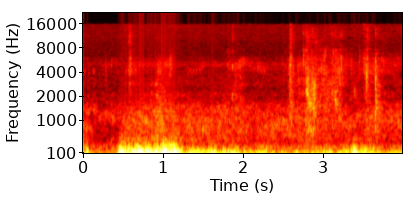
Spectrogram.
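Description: A landing net splashes in shallow water.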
